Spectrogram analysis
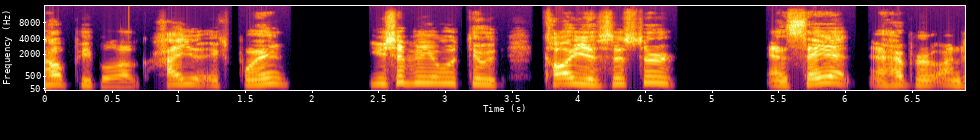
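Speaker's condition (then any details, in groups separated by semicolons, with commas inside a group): Cerebral palsy; lifelong; past severe stutter, now speaks publicly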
